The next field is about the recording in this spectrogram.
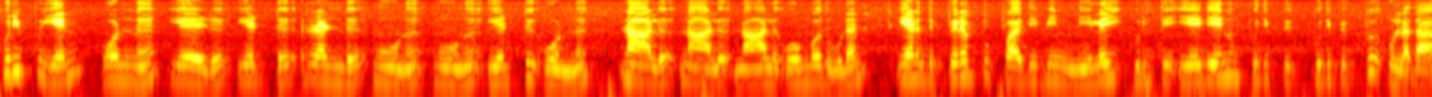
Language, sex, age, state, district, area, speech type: Tamil, female, 60+, Tamil Nadu, Viluppuram, rural, read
